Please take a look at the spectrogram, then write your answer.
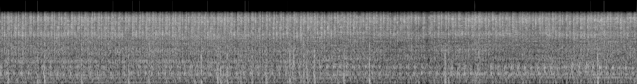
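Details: Yamaha SZ 150 single-cylinder at idle with loud, fast light metallic ticking and rattling from the top end, still noisy after timing chain and tensioner were replaced; oil level still present, cause unconfirmed.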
